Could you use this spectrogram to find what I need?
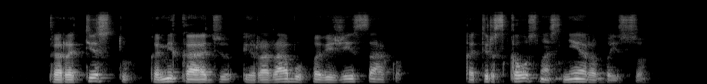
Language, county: Lithuanian, Kaunas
